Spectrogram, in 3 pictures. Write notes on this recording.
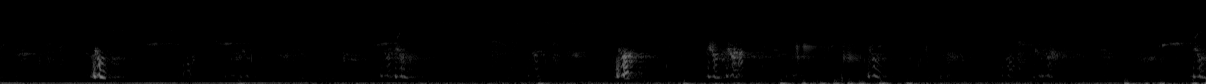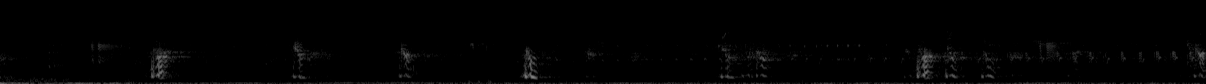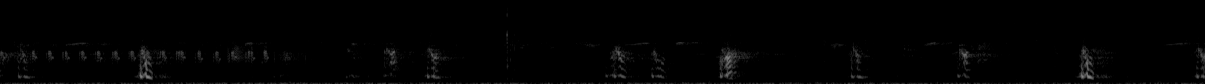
Frogs chirping, Ecological pool, Firefly habitat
